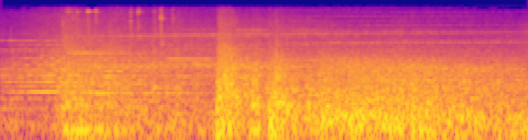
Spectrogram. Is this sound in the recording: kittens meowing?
no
